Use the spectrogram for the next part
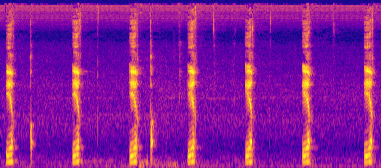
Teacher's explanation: Maka kalau benar ee pangkal lisan itu akan bertemu dengan ee langit-langit yang lunak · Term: qof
